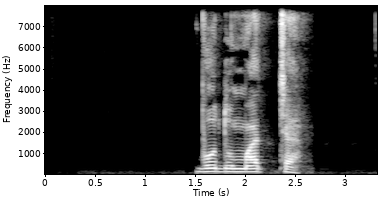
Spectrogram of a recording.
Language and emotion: Russian, neutral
